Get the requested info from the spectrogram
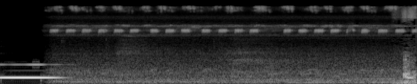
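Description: A steady ringing tone fades out about a second in. Then insects chirp in a fast, even, high-pitched pulse of about five chirps a second.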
